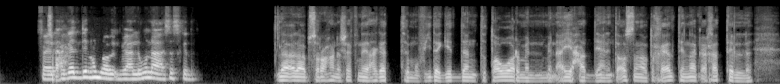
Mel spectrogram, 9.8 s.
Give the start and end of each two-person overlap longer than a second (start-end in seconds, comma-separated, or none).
none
